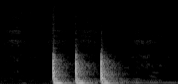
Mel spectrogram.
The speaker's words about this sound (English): Knock on wood. Knock on wood.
